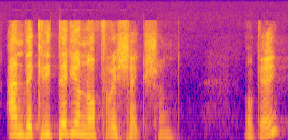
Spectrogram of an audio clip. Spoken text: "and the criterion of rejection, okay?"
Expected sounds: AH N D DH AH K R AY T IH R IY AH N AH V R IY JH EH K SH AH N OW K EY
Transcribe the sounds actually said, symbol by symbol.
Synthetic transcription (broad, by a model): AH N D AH K R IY T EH R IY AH N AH F R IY SH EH K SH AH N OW K EY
